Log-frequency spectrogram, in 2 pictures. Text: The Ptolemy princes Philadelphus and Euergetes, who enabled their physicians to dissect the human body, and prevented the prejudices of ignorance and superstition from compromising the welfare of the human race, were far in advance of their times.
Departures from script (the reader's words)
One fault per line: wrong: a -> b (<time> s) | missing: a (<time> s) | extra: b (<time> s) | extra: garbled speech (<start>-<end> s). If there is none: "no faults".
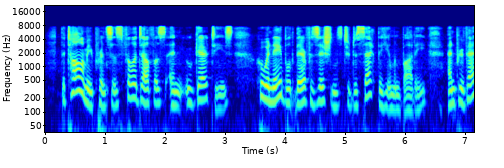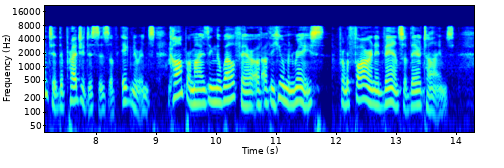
missing: and superstition from (9.0 s)
extra: of (10.7 s)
